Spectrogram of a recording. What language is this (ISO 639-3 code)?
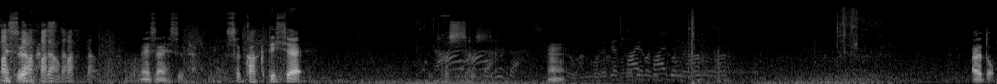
jpn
